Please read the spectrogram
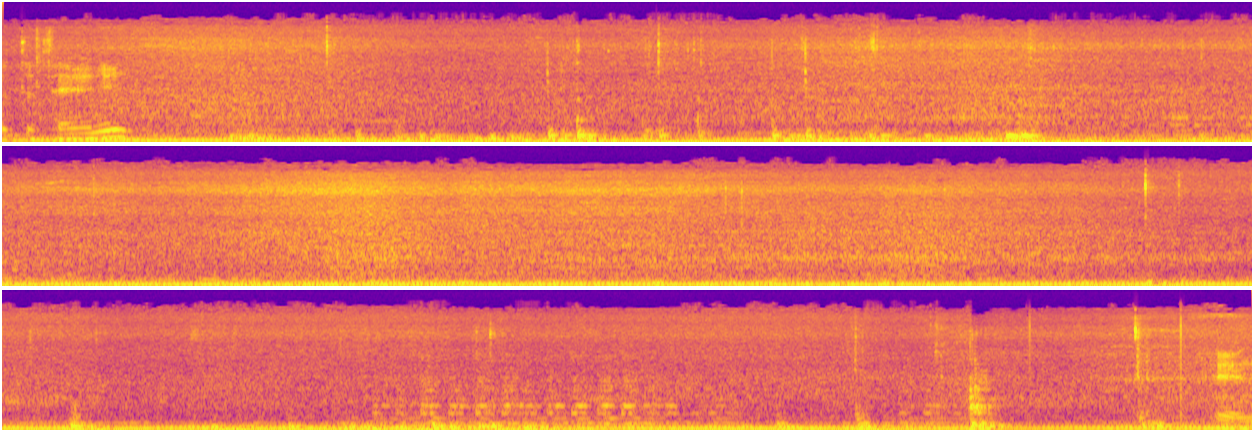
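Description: A steady low mechanical hum with a rumble underneath, with a few light clicks from handling small laptop parts.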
